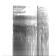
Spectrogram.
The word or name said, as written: up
